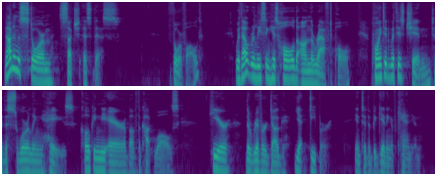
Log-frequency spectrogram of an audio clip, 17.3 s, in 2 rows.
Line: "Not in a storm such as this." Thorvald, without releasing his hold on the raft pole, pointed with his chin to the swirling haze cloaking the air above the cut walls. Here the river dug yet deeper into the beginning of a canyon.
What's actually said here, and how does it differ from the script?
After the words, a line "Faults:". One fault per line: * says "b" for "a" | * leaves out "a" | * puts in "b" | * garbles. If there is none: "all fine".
"Not in a storm such as this." Thorvald, without releasing his hold on the raft pole, pointed with his chin to the swirling haze cloaking the air above the cut walls. Here the river dug yet deeper into the beginning of canyon.
Faults:
* leaves out "a"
